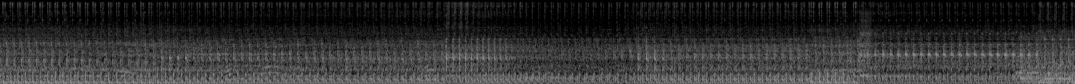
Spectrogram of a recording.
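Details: Antor 510 single-cylinder diesel tiller after a clutch repair for a broken release bearing: steady low normal idle, about three beats a second, with the idle just adjusted.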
